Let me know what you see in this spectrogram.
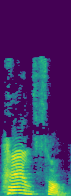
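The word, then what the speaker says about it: handsome: ايوه انا سمعت صوت الدي برضو بيتقال، لا اسمها هانسم، هانسم، هانسم.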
